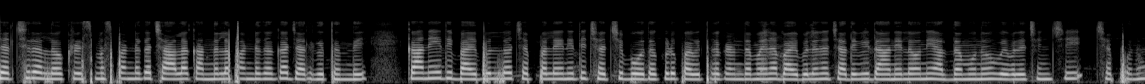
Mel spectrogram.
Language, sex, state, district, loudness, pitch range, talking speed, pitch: Telugu, female, Telangana, Karimnagar, -20 LUFS, 245-260 Hz, 115 wpm, 250 Hz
